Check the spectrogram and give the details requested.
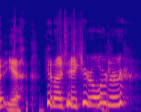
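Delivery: shrill, very high, loud, crackling prepubescent voice. Imagining the restaurant puppet taking the order, in a crackling prepubescent voice. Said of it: "like crackling prepubescent voice come over like".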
